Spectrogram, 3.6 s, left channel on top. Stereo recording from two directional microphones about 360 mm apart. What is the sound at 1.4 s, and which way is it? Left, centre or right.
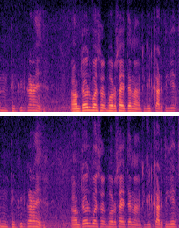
Speech, centre.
